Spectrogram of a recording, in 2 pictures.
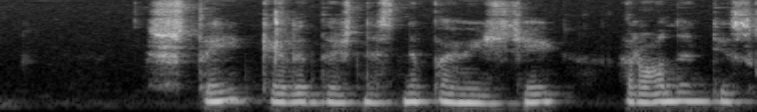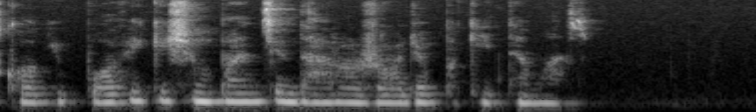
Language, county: Lithuanian, Marijampolė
